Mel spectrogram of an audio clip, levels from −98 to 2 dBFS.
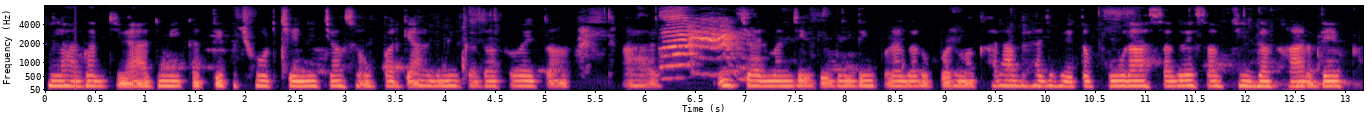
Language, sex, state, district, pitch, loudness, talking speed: Maithili, female, Bihar, Saharsa, 175 Hz, -25 LUFS, 160 wpm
